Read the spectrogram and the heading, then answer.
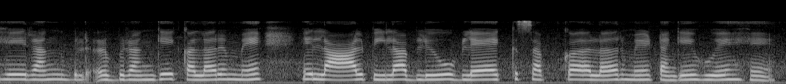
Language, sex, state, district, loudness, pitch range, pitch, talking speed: Hindi, female, Chhattisgarh, Jashpur, -19 LUFS, 215-230 Hz, 220 Hz, 115 wpm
